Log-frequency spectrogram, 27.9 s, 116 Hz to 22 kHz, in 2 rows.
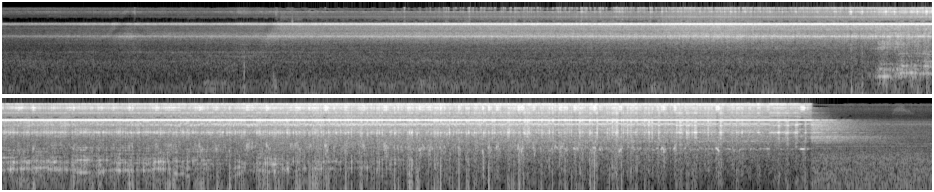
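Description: E7 series shinkansen train pulling into the station and stopping. A steady high-pitched squeal grows louder as it approaches, and running and rattling noise joins about halfway through. The noise cuts off suddenly as the train comes to a halt near the end.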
